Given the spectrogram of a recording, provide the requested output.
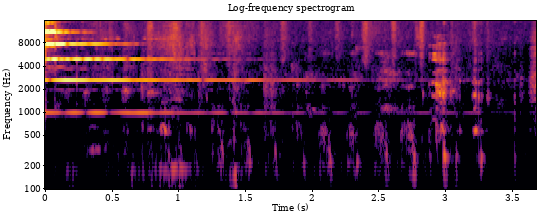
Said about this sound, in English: This shampoo came in today. It's a blue or violet shampoo. And it's to, yeah, that's what the alarm was for. She said, Santa, set the timer to 30 minutes.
